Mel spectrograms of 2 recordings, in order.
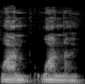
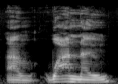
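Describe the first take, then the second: First: The word is said softly without a glottal catch. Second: The word is said with a glottal catch. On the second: "instead of wano"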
